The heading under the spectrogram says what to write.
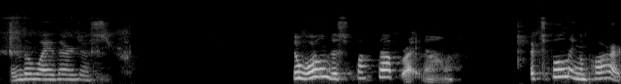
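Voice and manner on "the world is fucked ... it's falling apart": loud, high, angry shouted rant. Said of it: "Sorry, I'm just really angry right now".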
